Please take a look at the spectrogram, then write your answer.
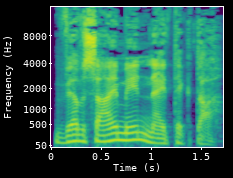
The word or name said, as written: नैतिकता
